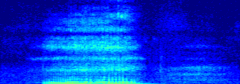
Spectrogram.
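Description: One loud, buzzing, rattly snore on an in-breath lasting over a second, then a quieter breath out.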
